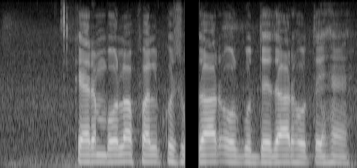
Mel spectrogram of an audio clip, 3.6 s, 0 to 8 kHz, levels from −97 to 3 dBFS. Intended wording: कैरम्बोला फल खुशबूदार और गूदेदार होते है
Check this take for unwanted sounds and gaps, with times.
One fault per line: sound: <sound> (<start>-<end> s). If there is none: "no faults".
sound: dropout (1.8-2.0 s)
